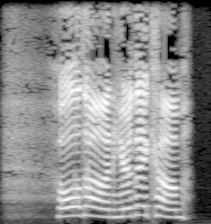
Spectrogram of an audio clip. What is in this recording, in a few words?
incoming, teengirl survivor voice; source engine; left 4 dead 2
